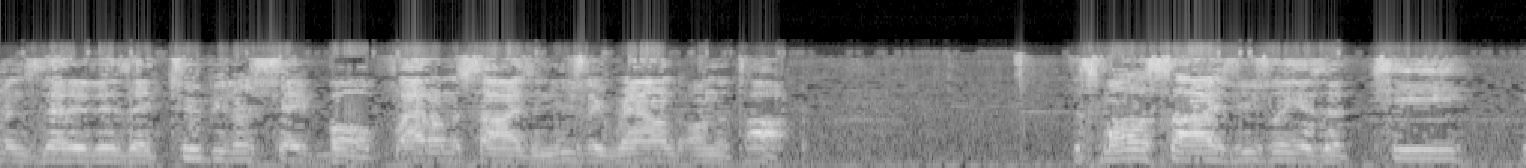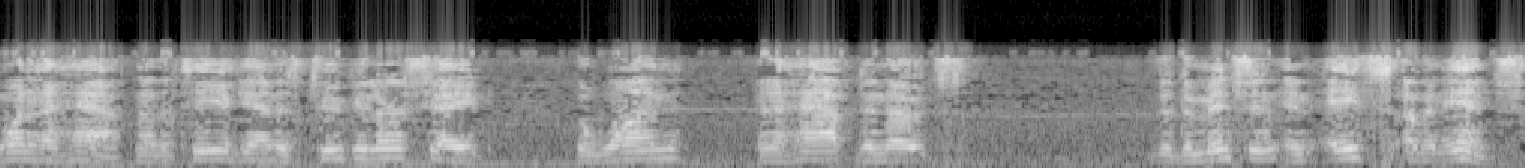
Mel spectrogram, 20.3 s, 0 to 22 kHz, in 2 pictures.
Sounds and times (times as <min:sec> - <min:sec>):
Speech: 0:00.0 - 0:05.4, 0:07.2 - 0:13.4, 0:14.0 - 0:16.7, 0:17.9 - 0:20.3.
